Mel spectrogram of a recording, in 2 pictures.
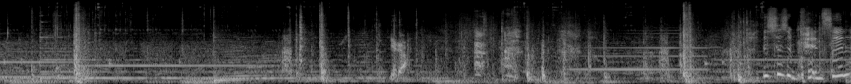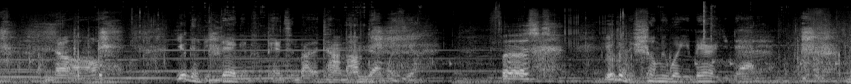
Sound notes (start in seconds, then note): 4.6 Moon grunts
